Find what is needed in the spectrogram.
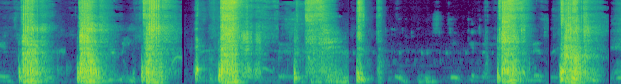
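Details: Compilation of a woman's lifelong unusual sneezes, sometimes mistaken for laughing or coughing: about seven sharp, explosive sneezes in quick succession with brief quiet gaps.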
